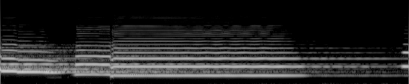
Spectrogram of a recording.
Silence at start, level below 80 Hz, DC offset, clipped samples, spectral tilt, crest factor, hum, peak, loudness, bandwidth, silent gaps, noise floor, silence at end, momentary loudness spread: 0 s; -78 dBFS; under 0.1%; under 0.1%; -0.5 dB/octave; 14 dB; none; -8 dBFS; -20 LUFS; 10.5 kHz; none; -41 dBFS; 0 s; 18 LU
